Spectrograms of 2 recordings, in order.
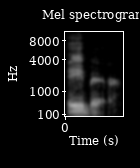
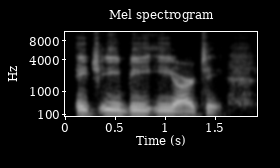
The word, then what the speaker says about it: Herbert: First, let me back up and say, just to put it out there on the record, my last name is actually pronounced Hebert, Hebert, Oh not my Herbert.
